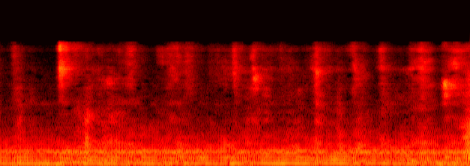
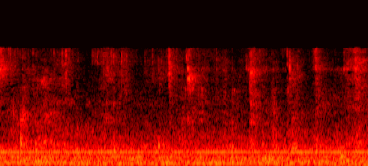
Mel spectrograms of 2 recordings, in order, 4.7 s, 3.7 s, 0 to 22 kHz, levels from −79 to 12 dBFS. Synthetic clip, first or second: first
